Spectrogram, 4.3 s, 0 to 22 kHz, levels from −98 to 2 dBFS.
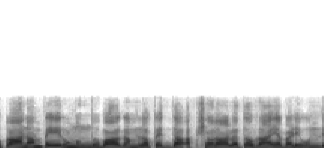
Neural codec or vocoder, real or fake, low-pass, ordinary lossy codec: codec, 16 kHz, 1 kbps, FunCodec, trained on Chinese and English, 50 frames a second; fake; none; none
